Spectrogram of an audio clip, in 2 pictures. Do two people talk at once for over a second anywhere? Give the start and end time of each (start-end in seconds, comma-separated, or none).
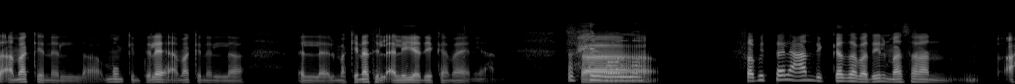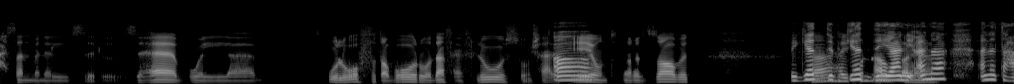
18.2-19.6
